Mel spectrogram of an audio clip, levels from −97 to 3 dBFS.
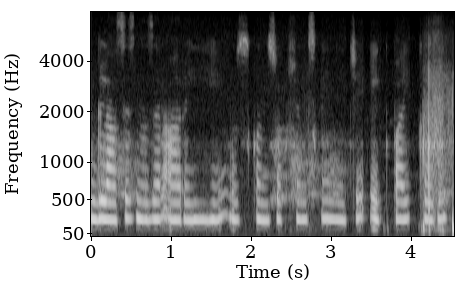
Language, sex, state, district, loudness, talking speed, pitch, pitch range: Hindi, female, Punjab, Fazilka, -23 LUFS, 160 wpm, 235 Hz, 230-245 Hz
